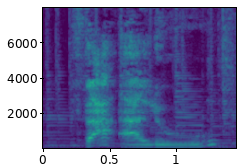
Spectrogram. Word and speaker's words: فعلوا: So now that we have the oo, we have fa'alu, and we'll put an alif on after it. This alif here is silent. So it shows fa'alu with an alif, but we don't pronounce it.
